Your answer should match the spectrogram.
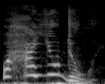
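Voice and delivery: put-on high, sweet old-lady voice; grandmother voice. Grandmother warmly greeting her grandson. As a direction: sound like a kindly grandma. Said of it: "And she be like".

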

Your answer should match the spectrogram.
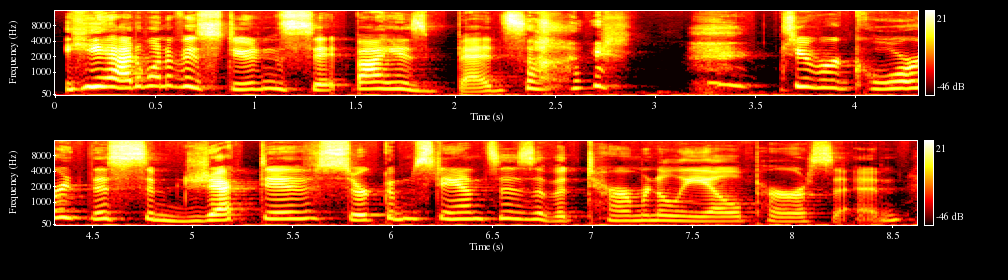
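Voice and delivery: ordinary delivery

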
